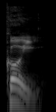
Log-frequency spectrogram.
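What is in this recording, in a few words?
"COI", Spanish, male; mekanta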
